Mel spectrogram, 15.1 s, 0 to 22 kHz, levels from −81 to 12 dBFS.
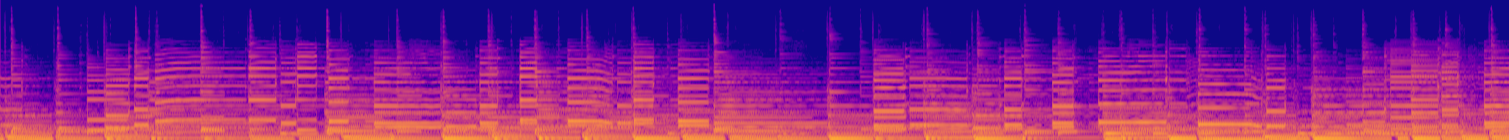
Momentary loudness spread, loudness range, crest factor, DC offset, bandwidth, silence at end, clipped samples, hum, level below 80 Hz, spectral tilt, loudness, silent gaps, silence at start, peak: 4 LU; 2 LU; 14 dB; under 0.1%; 7.6 kHz; 0 s; under 0.1%; none; -16 dBFS; -7.5 dB/octave; -16 LUFS; none; 0 s; 0 dBFS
